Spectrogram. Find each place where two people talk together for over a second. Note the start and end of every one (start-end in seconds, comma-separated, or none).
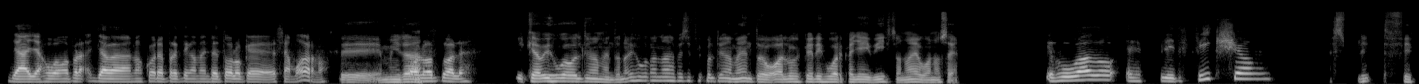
none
